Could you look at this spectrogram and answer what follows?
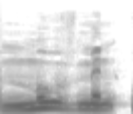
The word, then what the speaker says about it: MVMT: Have you heard of movement watches? If you haven't, you live under a rock. It's spelled MVMT.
